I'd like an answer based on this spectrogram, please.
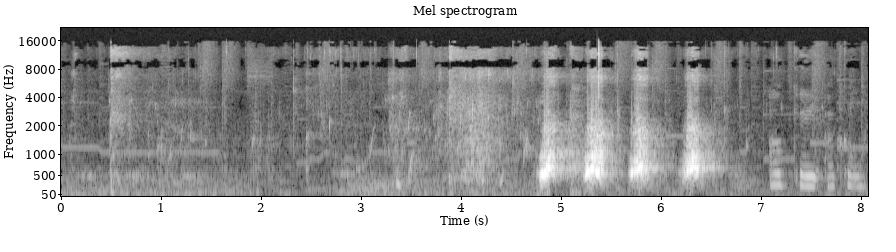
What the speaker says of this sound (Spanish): Y el perro ladrando.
